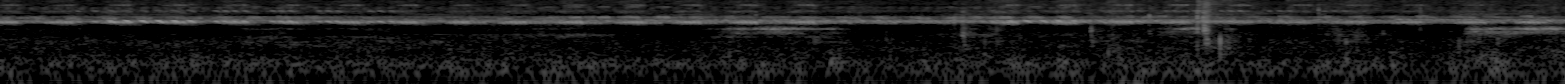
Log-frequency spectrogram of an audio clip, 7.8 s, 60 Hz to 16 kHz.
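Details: Insects calling on a midsummer night, 11 August 2025, heard while walking through grassy alleys under moon and stars: a steady high shrill trill with a pulsing texture, joined by short, lower buzzy bursts near the fourth and seventh seconds. The background is quiet.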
